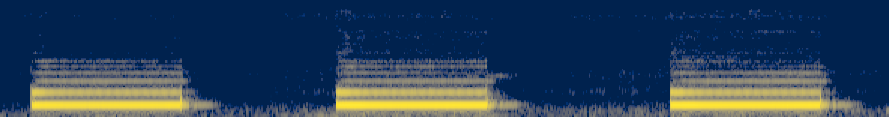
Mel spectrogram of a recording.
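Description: A telephone ringback tone from an outgoing call placed to a singer: three steady, buzzy electronic tones, each about a second long with short pauses between, loud and clear with no one talking.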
